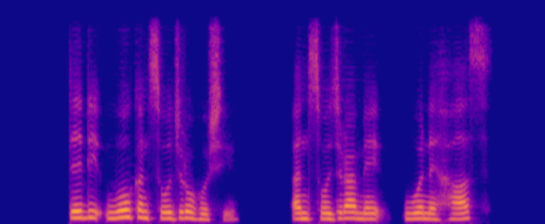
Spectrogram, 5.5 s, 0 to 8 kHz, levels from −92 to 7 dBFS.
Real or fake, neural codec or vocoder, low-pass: fake; codec, 16 kHz, 0.3 kbps, FocalCodec; 7.2 kHz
